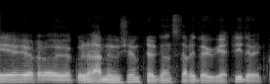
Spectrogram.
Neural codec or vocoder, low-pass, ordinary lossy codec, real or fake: codec, 16 kHz in and 24 kHz out, 0.4 kbps, LongCat-Audio-Codec, four codebook decoder; 10.8 kHz; AAC, 48 kbps; fake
